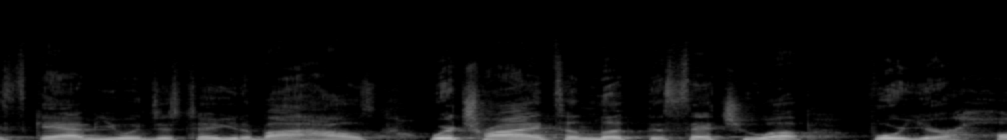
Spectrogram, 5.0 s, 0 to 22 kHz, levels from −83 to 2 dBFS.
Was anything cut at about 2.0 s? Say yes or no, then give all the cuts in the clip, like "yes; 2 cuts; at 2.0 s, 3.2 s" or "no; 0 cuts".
yes; 1 cut; at 2.0 s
